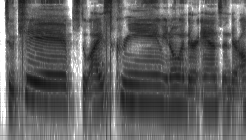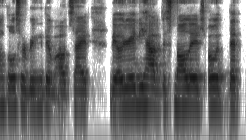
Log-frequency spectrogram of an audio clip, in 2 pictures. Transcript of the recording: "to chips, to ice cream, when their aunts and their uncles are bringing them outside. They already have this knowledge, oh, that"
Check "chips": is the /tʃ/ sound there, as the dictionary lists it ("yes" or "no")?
yes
